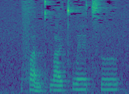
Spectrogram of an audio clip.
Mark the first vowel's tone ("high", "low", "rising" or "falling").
low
